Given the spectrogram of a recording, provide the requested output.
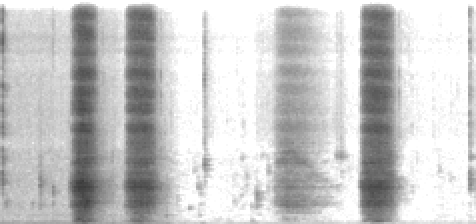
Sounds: Sniff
